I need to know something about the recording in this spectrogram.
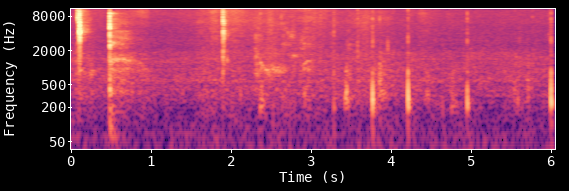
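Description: A spoon clinks lightly against a cup.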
